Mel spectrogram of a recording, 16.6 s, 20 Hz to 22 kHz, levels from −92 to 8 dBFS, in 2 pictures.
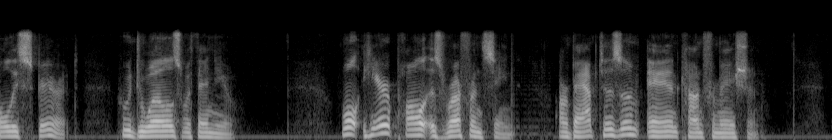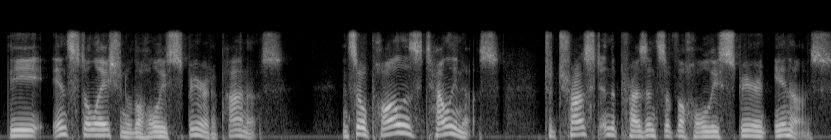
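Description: Across the whole clip the speech is muffled and hoarse, with a slightly synthetic edge, and nothing reaches above about 8.6 kHz. This is Opus voice compression running in its SILK linear-prediction mode at wideband. At the low rate this damage suggests, plausibly around 12 kbps, the coder cuts the top of the spectrum and represents the excitation coarsely. The result is a plainly audible dulling and roughness on every syllable.

From 5.11 to 5.54 s, just before "our baptism and confirmation", the speech hardens into a rigid, metallic buzz pitched at 200 Hz that still loosely tracks the syllables. This is robotic sound from repeated short buffers, likely caused by new audio arriving too late. The playback fills the gap by looping the last slice, and the 200 Hz pitch points to a 5 ms buffer. Roughly two-thirds or more of the real audio in that stretch is skipped.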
